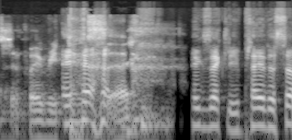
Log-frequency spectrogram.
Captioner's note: group laughs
